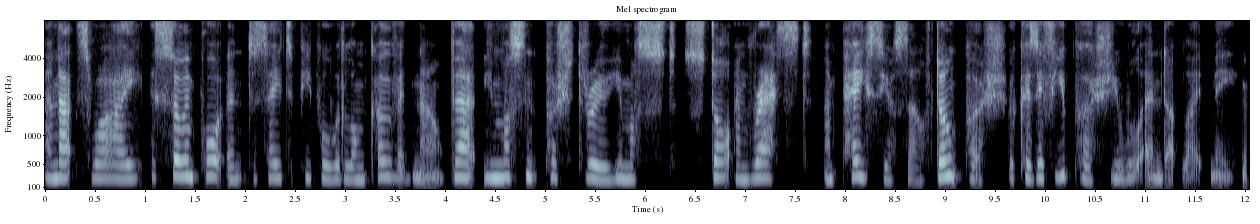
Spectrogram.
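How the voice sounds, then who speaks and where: In a Scottish accent, a woman speaks at a fairly slow pace and high pitch, with monotone, flat intonation and hardly any pauses. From Edinburgh, Scotland. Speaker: person living with ME/CFS, interview guest. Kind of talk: interview answer, personal health story.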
